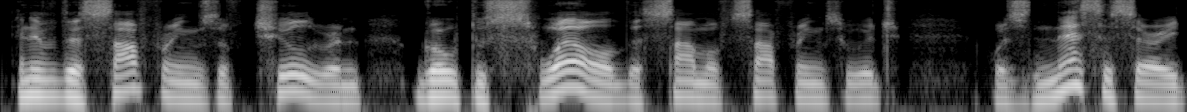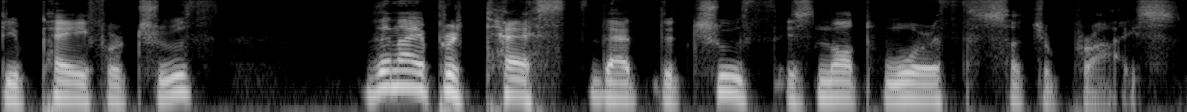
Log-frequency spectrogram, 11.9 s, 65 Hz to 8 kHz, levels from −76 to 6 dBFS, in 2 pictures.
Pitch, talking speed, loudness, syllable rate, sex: 120 Hz, 160 wpm, -19 LUFS, 4.2 syllables/s, male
